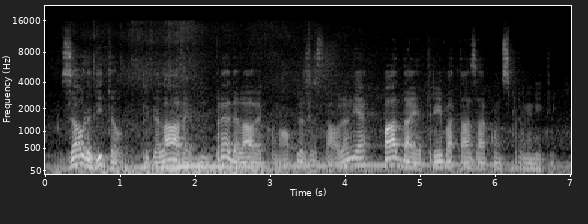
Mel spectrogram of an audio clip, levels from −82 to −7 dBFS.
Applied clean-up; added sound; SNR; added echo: none; Walk, footsteps; 5 dB; none.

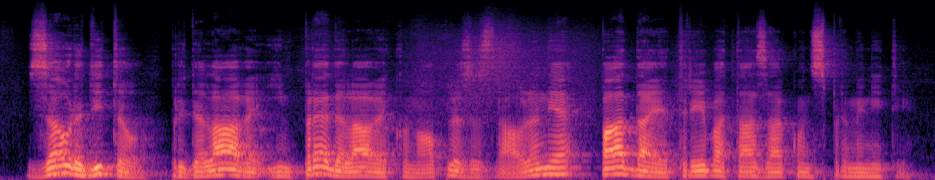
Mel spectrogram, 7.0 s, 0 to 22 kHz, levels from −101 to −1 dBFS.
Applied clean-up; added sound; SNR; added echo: none; none; none; none.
